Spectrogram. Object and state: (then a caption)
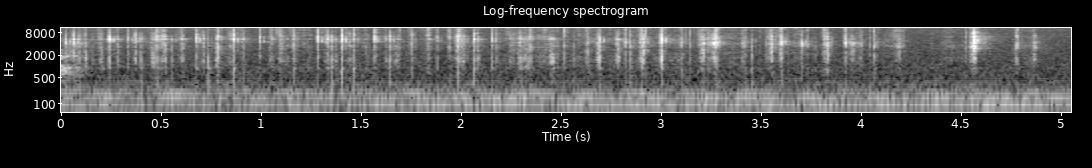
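Dry, crunchy breadstick. Long acrylic nails, painted red, black and glitter, tap and scratch a single long, dry baked breadstick with a solid crunchy crust, held in one hand. Quick, crisp clicks and dry crackling scratches run steadily over a faint low hum.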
